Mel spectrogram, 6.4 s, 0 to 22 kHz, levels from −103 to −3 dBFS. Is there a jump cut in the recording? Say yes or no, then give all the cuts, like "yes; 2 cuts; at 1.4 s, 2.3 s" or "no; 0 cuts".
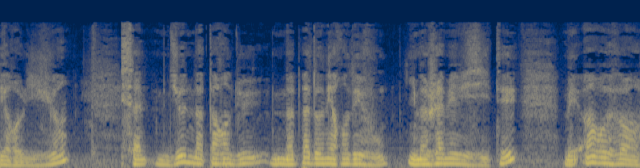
yes; 1 cut; at 1.2 s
